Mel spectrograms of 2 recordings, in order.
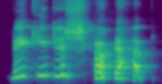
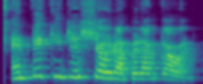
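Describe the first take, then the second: First: Amused repeat, a bit higher; laughing. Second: Said in the usual way. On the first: Real, not acted. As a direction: laugh in the middle.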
